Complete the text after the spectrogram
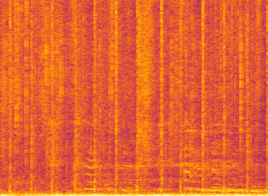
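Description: A fire roars and crackles nearby.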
